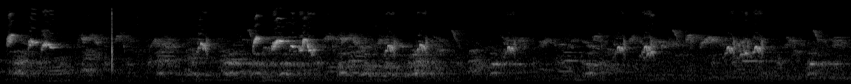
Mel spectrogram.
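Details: Red-whiskered bulbul used as a decoy for trapping wild birds at Chùa Hương, Vietnam, 28 November 2017; busy bright chirping and short warbled phrases, several overlapping notes, with a sharp click near the start.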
